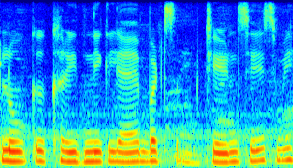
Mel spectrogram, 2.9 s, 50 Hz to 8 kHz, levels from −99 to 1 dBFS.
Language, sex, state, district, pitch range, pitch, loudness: Hindi, female, Uttar Pradesh, Deoria, 170-180 Hz, 170 Hz, -22 LUFS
